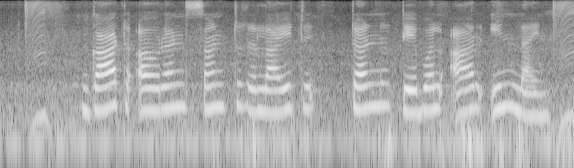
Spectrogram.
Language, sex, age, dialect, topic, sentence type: Magahi, female, 25-30, Northeastern/Surjapuri, agriculture, statement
